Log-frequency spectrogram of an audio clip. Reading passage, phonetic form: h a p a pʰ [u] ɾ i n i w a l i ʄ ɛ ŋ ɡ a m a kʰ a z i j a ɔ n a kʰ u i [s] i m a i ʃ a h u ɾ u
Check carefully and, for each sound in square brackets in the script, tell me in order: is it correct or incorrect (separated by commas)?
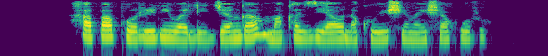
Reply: incorrect, incorrect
